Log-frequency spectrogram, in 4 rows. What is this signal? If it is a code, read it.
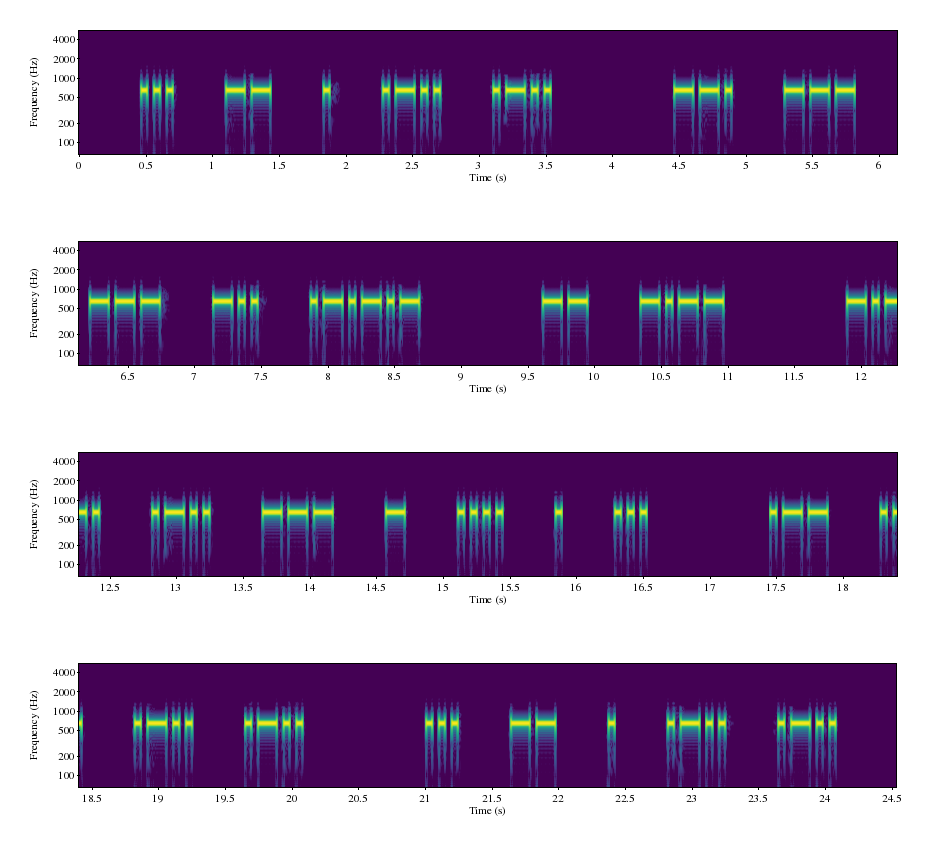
Morse code, heard as a keyed tone, about 25 wpm, spaced as for 15 wpm, 650 Hz. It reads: SMELL GOOD. MY CLOTHES WILL SMELL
